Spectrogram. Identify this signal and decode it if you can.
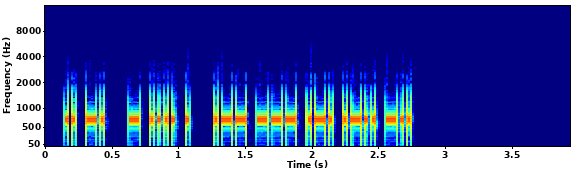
Morse code, heard as a keyed tone, about 44 wpm, 700 Hz. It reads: IN THE WORLD
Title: Sets of 3 Words 45wpm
